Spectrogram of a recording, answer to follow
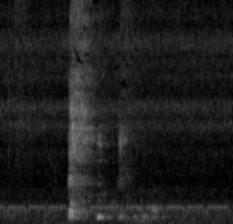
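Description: A person coughing twice in quick succession, a little under a second in.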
